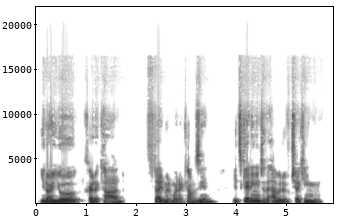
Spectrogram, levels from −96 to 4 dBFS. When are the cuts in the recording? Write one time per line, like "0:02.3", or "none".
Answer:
none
